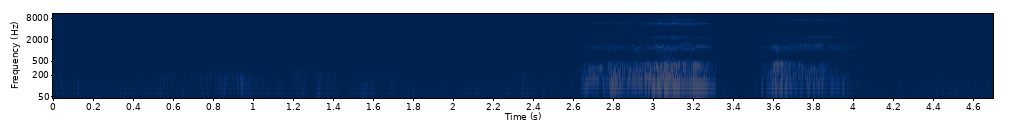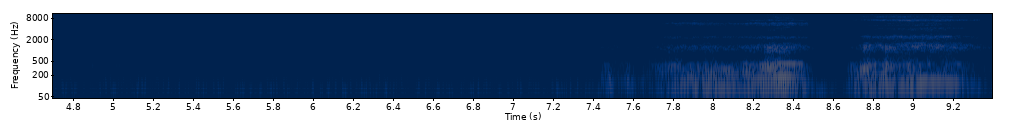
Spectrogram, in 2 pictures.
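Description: Soft, low snores in paired bursts, each pair about six seconds apart, with a quiet room between. Gentle snoring during sleep.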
